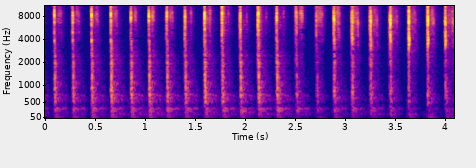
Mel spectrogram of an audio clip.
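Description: Rapid, even tapping on a thin plastic cutting board sprinkled with magnetite sand, about six to seven taps a second. The tapping jostles the grains so they settle along the magnetic field lines between the magnets.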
